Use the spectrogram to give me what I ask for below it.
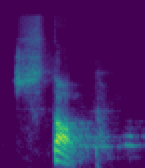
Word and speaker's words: stop: No, en inglés no, porque esa S no suena con E, haciendo una E, no, es desinflando el estómago.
